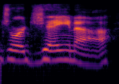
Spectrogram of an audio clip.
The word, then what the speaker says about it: Georgiana: Georgina it's spelt like Georgiana but apparently they pronounced it georgana um or the cend dishes did because they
